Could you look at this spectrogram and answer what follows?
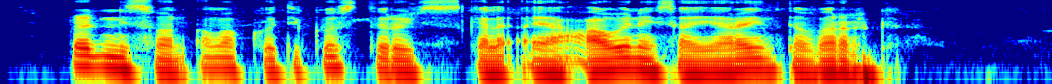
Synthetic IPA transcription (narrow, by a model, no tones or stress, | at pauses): b̥rɛd̪nɪsɔnɐmɐkʰɔt̪ʰɪkʰɔst̪ʰɛɾɪt͡ʃskʰɐlɛ̰ʔɐ̰jaːʕɑːwɪnɛjsaːjɐɾɛjnt̪ʰɐbɐɾɐrkʰɐ̥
